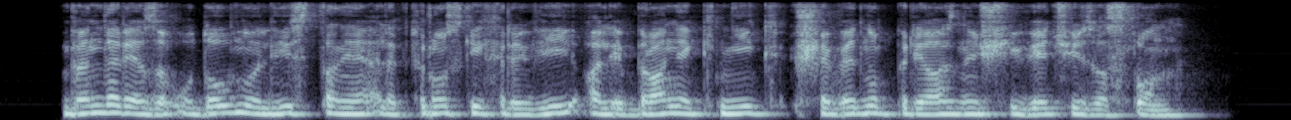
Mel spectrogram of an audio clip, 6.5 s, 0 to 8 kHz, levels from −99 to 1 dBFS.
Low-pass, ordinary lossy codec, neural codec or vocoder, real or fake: 7.2 kHz; none; codec, 16 kHz, 16 kbps, FunCodec, trained on Chinese and English, 50 frames a second; fake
